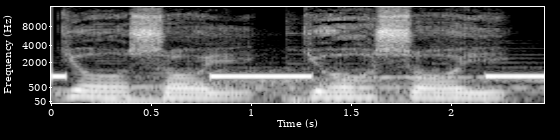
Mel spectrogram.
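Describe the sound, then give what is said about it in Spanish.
A man trying to say his own name speaks in a sing-song cadence while a steady, thin censor bleep tone cuts in twice, each lasting about half a second, masking parts of his words. “Yo soy un pitido.”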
